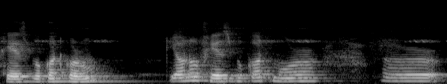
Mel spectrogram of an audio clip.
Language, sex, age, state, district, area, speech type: Assamese, male, 30-45, Assam, Sivasagar, urban, spontaneous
